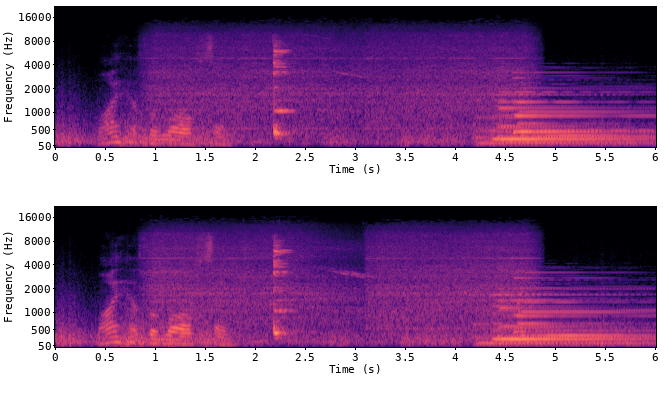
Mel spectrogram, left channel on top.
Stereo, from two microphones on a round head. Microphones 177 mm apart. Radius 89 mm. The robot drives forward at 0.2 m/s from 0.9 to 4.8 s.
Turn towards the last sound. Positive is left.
turn(degrees=30)  # may be behind; listen again after turning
